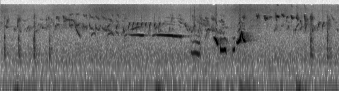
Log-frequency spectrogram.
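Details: Grey Shrike-thrush, recorded in Australia: after a long, thin, level whistle, a short burst of loud, looping, whistled notes arrives near the three-second mark. High, scattered chirps from other birds run throughout over a faint low hum.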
